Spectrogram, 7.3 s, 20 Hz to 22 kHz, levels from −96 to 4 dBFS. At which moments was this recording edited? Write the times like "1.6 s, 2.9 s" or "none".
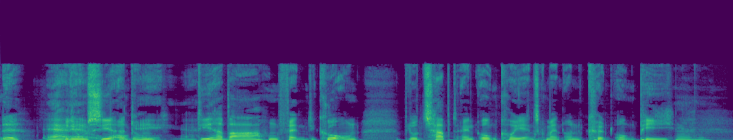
none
